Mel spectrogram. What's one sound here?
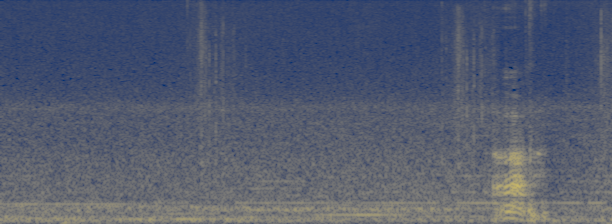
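A parchment page rustles as it is turned.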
